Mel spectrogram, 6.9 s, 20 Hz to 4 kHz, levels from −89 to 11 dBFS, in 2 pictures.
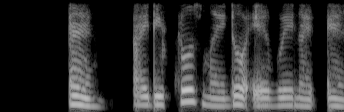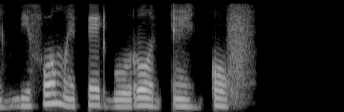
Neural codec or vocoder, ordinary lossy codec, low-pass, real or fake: codec, 44.1 kHz, 3.4 kbps, Pupu-Codec; none; 3.6 kHz; fake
